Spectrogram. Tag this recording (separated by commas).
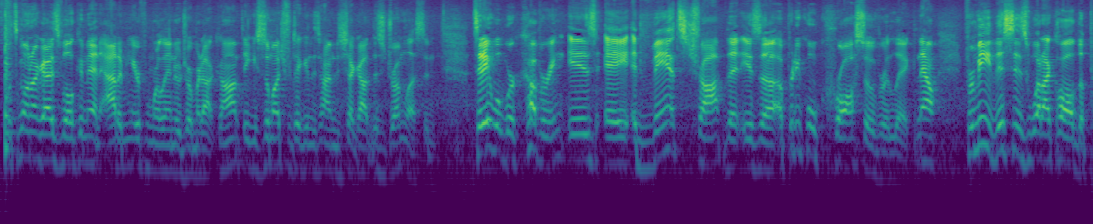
Speech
